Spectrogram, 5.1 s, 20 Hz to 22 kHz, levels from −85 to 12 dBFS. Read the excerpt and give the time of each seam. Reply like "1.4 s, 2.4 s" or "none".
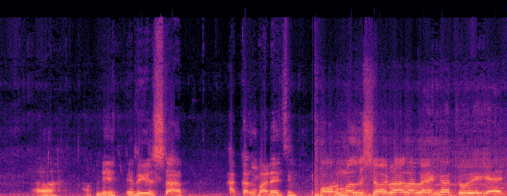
3.1 s

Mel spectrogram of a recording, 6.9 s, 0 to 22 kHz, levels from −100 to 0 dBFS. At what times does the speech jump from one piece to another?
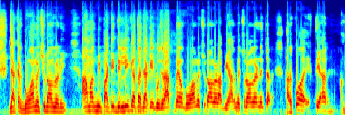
none

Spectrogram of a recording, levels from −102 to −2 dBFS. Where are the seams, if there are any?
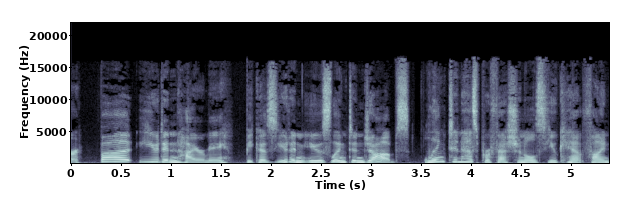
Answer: none

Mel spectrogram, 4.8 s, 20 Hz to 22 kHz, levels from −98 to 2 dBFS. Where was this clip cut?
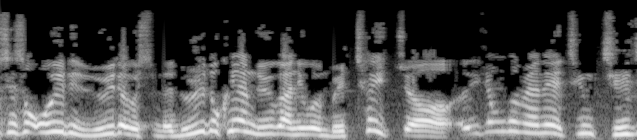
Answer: none

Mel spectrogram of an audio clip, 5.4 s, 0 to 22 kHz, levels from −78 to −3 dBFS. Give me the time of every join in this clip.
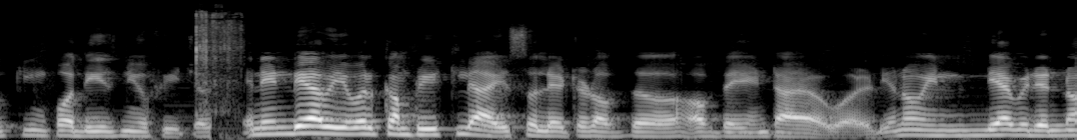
1.0 s

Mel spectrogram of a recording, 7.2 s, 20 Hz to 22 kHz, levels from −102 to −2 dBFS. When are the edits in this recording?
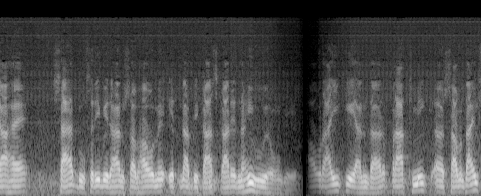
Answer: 4.9 s

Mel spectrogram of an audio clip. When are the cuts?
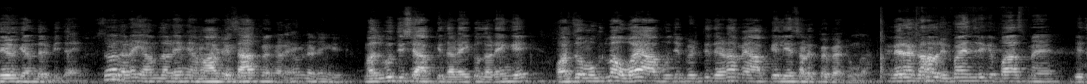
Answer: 1.2 s, 8.9 s

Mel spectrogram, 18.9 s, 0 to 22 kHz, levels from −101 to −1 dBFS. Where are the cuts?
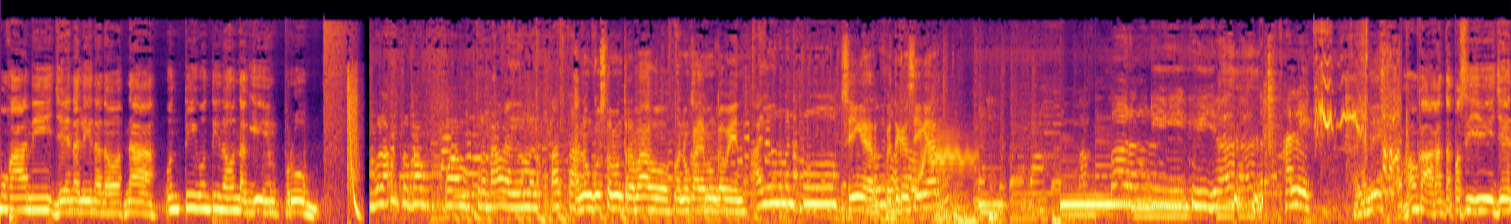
1.5 s, 4.4 s, 13.7 s, 15.8 s

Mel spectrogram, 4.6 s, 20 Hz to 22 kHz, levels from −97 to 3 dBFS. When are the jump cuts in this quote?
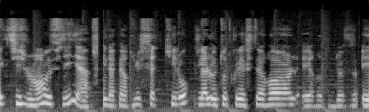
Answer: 1.3 s, 2.4 s

